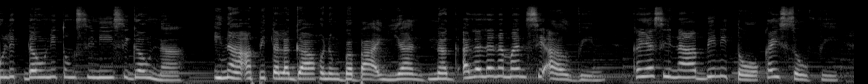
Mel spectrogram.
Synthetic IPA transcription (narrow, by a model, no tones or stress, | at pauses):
uːlɪt̪̚d̪ɐwnɪt̪o̞ŋsɪniːsɪɡɐwnɐ | ʔɪnaːʔɐpit̪ɐlɐɡaʔɐko̞nɐŋbɐbaːʔɪŋjanːɐɡɐlɐlanɐmansɪʔalvin | kɐjasɪnaːbɪnɪt̪o̞kɐjso̞wfi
